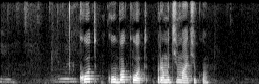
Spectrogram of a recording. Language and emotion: Russian, neutral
